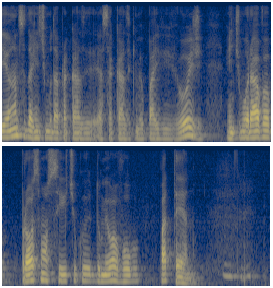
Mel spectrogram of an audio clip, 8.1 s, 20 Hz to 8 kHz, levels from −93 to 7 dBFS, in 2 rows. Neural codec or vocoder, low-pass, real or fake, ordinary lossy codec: vocoder, 44.1 kHz, 128 mel bands every 256 samples, BigVGAN v2; 7.2 kHz; fake; none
